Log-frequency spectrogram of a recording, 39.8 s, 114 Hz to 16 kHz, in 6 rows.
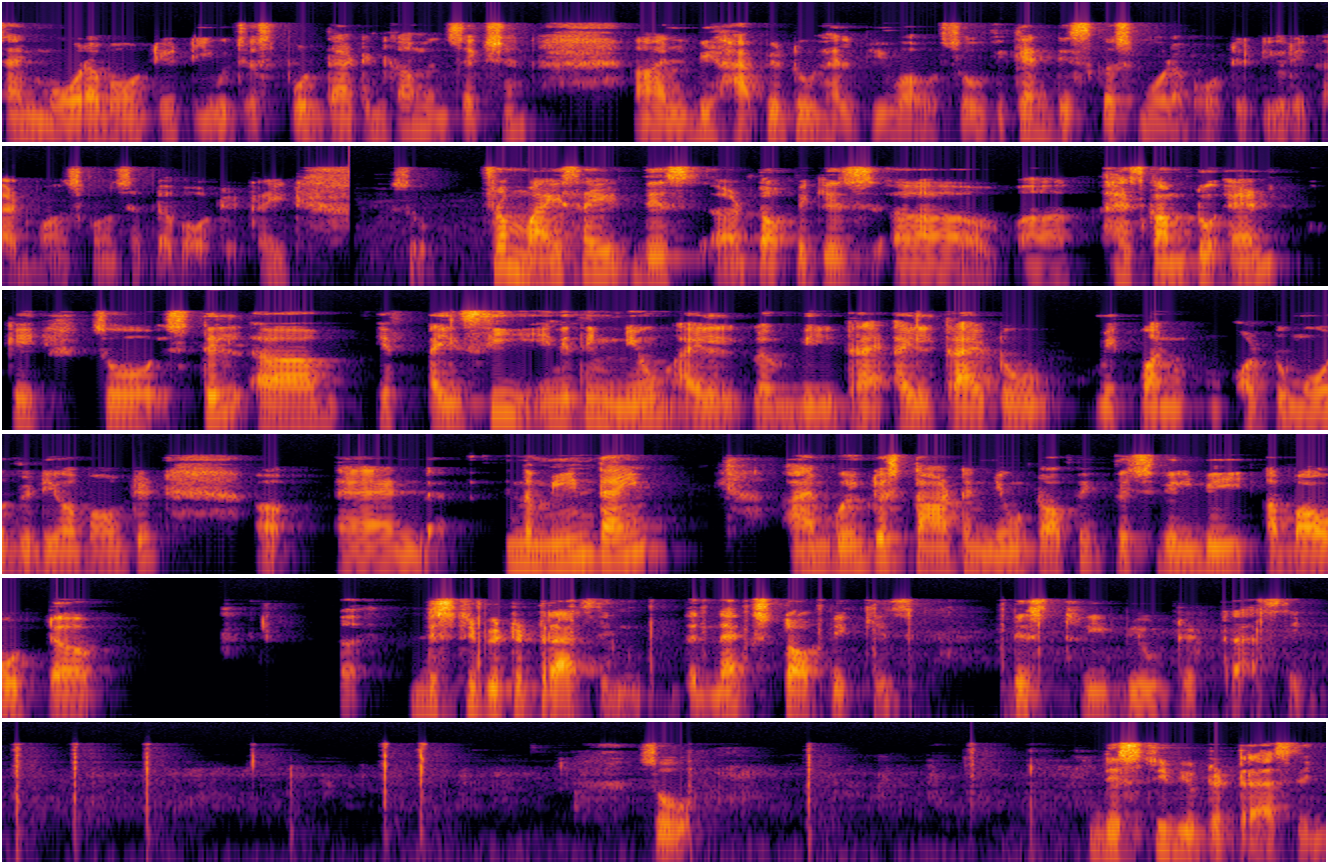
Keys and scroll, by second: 25.2 Right.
